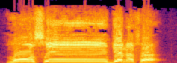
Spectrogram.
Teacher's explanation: تنوين كسر جاء بعد حرف الجيم، الحكم التجويدي إخفاء حقيقي، لأن الجيم من حروف الإخفاء الحقيقي، فمن خاف من موص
